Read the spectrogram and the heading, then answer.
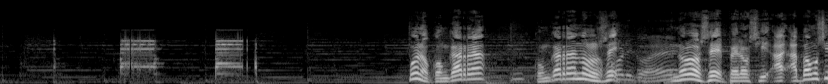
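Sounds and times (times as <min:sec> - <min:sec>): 
car horn honking over a phone line: 0:02.2 - 0:02.5
speech: 0:04.1 - 0:08.2.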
